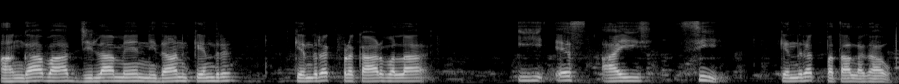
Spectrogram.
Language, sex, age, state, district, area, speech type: Maithili, male, 45-60, Bihar, Muzaffarpur, urban, read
